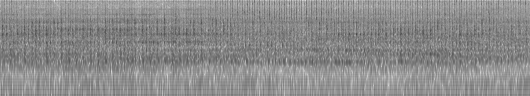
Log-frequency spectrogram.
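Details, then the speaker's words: Chevrolet Onix Plus LT manual, new, idling from engine bay without engine cover, while brake pedal held: sharp regular tapping about three times a second, something actuates and keeps knocking when brake pressed; source unclear. "e pinta de novo no freio e faz um barulho quando pisa no freio alguma coisa aciona aí dentro fica batendo"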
